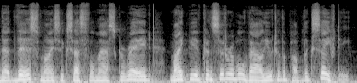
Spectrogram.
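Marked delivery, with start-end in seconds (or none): none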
